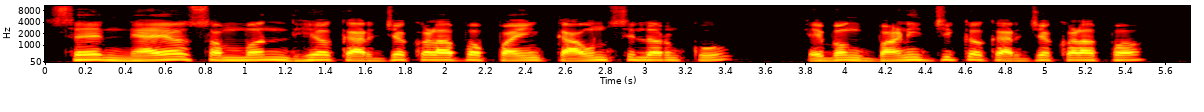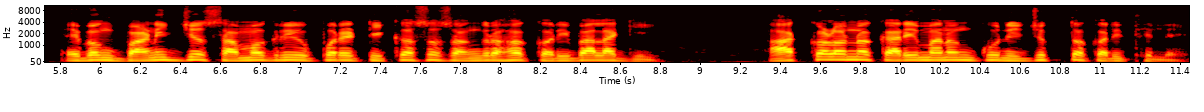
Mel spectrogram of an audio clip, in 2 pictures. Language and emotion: Odia, neutral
